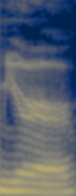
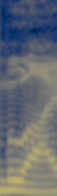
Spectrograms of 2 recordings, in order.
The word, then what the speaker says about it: Muir: John Muir. It's probably some Scottish sound that like didn't quite cross the Atlantic right. Yeah, you want to say like if your name is Muir, just spell it M-U-R-E.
